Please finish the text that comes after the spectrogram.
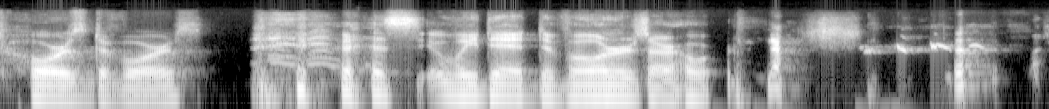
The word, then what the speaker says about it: hors d'oeuvres: It's pronounced hors d'oeuvres.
